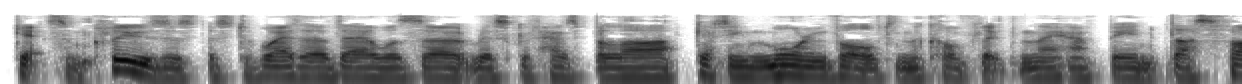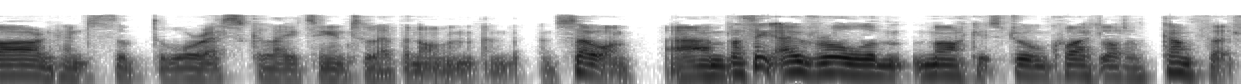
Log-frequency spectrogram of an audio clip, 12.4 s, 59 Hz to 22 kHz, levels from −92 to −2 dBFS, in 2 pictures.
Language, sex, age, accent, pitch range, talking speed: English, male, 40-59, British, 90-110 Hz, 245 wpm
